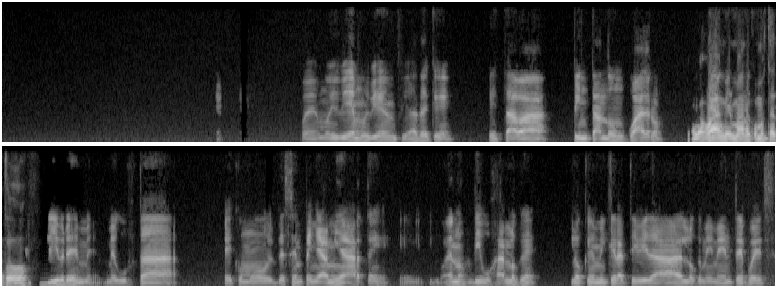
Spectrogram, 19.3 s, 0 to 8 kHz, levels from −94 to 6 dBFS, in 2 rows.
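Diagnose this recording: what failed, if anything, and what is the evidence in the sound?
The speech dips sharply between 9.05 and 10.35 s, losing level and breaking up in pieces for roughly a second in total, with the deepest drop around 40 dB. This pattern points to speech suppressed in double talk in the call processing stage, likely because the echo canceller confused this talker with loudspeaker echo while the far end was also speaking, and turned both down together.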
